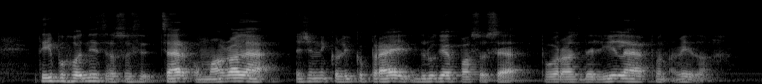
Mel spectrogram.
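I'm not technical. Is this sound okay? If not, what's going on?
Yes, this sound is okay, and nothing is going on that needs fixing.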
